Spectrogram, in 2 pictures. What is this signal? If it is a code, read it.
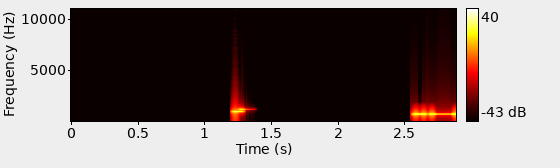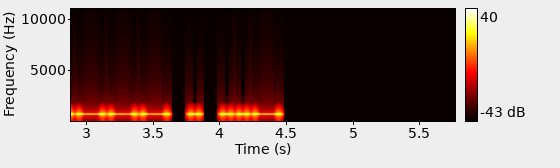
Morse code, heard as a keyed tone, about 20 wpm, 700 Hz. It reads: 1EU
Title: Three Challenging Letter-Number Combinations 20wpm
